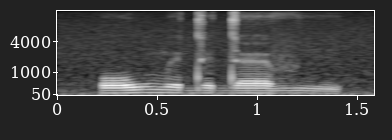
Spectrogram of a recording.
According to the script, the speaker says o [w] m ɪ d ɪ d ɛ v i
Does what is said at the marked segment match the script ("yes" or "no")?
yes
